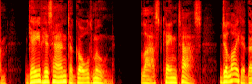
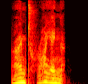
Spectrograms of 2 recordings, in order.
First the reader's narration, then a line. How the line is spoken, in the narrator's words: Caraman muttered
